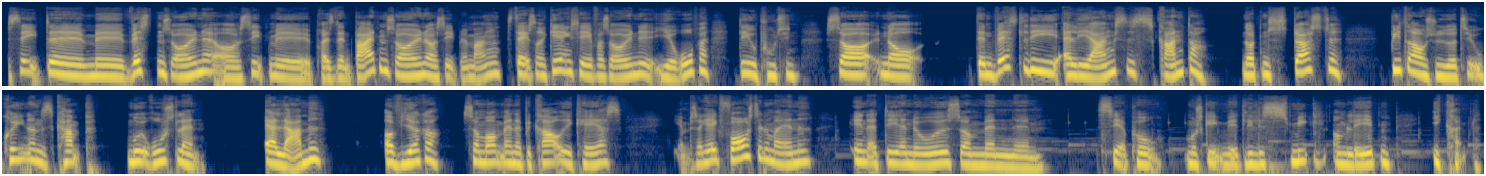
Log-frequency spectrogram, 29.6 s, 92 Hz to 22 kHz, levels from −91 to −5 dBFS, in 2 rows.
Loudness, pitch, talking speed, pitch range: -17 LUFS, 195 Hz, 155 wpm, 175-220 Hz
